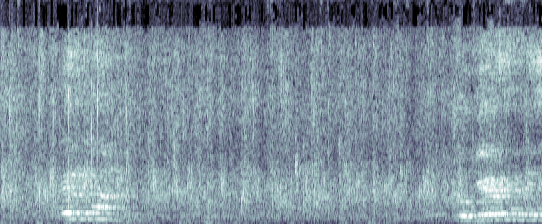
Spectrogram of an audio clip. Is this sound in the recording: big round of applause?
yes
